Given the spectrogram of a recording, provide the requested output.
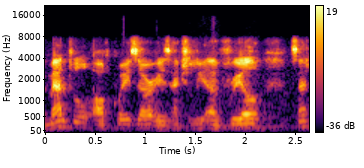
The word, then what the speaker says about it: Avril: However, the character who is going to be taking the mantle of Quasar is actually Avril. Is that how you pronounce it? Avril? Avril. Avril, like Avril Lavigne.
